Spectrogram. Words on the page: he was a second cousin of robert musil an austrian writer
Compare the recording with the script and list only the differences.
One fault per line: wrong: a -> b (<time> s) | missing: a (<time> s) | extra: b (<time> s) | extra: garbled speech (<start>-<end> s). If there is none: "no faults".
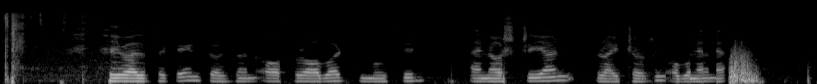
extra: garbled speech (6.5-7.3 s)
